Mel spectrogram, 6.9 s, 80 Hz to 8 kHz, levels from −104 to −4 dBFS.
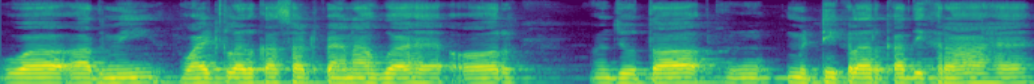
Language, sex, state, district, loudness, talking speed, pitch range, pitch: Hindi, male, Jharkhand, Deoghar, -15 LUFS, 155 wpm, 125-130 Hz, 125 Hz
